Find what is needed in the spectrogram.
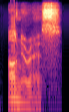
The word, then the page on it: onerous: British English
